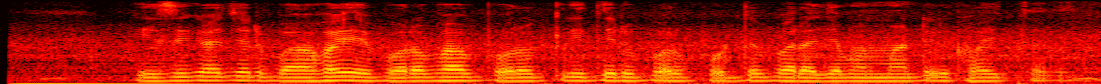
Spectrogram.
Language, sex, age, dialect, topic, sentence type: Bengali, male, 18-24, Jharkhandi, agriculture, statement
